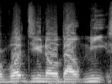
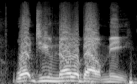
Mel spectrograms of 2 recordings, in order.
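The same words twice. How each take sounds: First: "meat" closed off with a final t, near usual voice. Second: "me" ending on the vowel, a bit raised; ambiguous "me". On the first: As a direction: end "meat" on a t. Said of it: "didn't know if he said". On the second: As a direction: say "me" with an open ending, no final t. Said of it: "Anthony didn't know if he said". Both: Shown as a demonstration.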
